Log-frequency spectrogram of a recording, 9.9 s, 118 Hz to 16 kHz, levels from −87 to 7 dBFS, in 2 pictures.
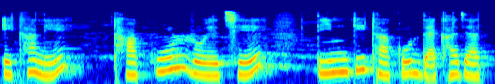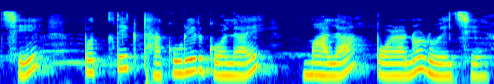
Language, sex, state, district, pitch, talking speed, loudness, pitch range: Bengali, female, West Bengal, Jhargram, 225 Hz, 80 wpm, -26 LUFS, 205-285 Hz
